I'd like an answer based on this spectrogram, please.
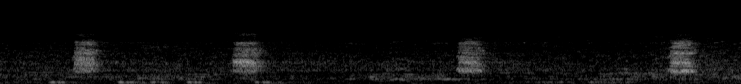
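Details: A barking deer in dense Jim Corbett forest gives continual, sharp, single alarm barks, roughly every two seconds, very close to the gate, with a leopard suspected nearby and other animals disturbed.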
